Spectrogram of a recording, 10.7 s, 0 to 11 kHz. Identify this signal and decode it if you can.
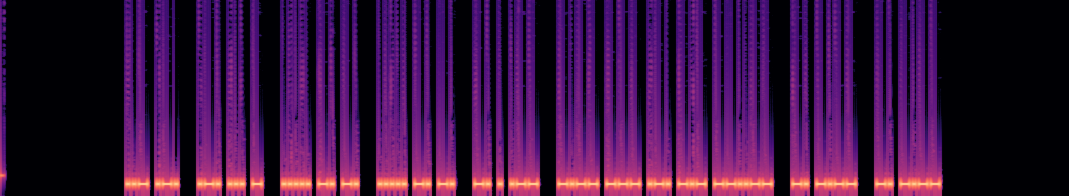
Morse code, heard as a keyed tone, about 40 wpm, 700 Hz. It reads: UR RST 5NN 5NN NEW YORK, NY NY
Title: Practice QSO - Exchange 1 - Beginning - 40wpm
